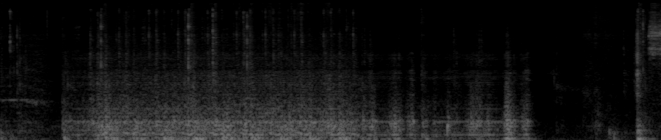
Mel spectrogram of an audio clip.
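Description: A sewing machine stitches along a bag strap for a messenger bag, a steady close mechanical whir that runs for most of the stretch, briefly pauses, then resumes in short bursts.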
